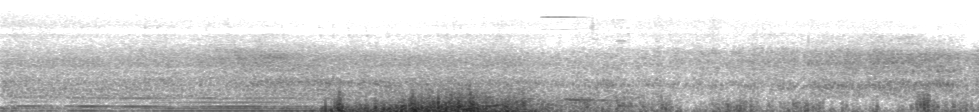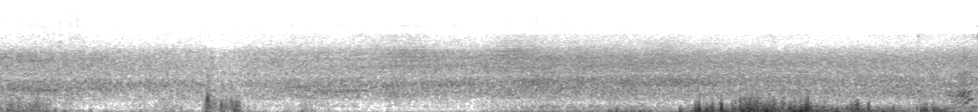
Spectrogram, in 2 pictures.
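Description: Wind buffeting the microphone in two loud rumbling gusts, one about three seconds in lasting a couple of seconds and another near the end, over faint outdoor background. A steady low engine-like hum runs for the first three seconds and then stops.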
